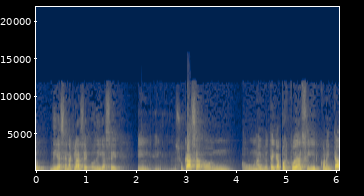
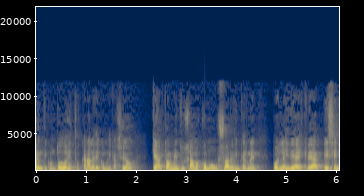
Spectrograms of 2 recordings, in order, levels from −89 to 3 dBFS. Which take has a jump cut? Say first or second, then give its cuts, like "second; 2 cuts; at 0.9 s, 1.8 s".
first; 1 cut; at 4.9 s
